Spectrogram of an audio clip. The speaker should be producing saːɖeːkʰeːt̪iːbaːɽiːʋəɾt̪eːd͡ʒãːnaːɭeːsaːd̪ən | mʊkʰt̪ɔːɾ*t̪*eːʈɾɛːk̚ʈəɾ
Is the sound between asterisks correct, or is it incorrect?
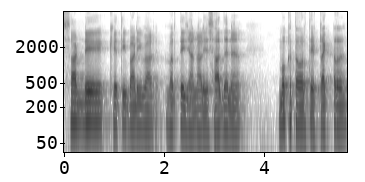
correct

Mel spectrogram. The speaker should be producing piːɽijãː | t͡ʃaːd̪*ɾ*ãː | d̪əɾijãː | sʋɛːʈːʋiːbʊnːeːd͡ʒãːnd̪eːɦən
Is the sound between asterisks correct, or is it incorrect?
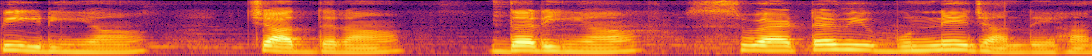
correct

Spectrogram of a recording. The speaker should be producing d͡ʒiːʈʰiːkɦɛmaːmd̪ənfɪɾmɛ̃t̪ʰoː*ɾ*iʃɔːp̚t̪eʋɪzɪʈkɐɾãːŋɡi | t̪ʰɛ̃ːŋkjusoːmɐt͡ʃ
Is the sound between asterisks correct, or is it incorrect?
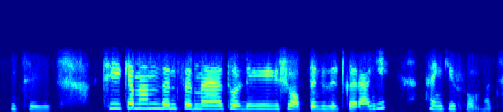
incorrect: ɽ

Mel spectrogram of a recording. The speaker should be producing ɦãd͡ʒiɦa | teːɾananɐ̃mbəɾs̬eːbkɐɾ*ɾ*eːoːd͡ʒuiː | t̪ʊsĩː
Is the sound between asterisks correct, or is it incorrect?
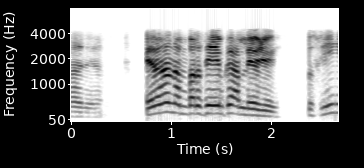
incorrect: l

